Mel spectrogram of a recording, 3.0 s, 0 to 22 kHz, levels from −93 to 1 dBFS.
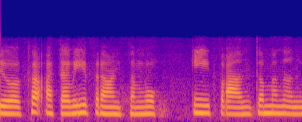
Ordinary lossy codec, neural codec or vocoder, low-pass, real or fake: Opus, 32 kbps; codec, 16 kHz, 0.5 kbps, FunCodec, trained on Chinese and English, 25 frames a second; 7.2 kHz; fake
